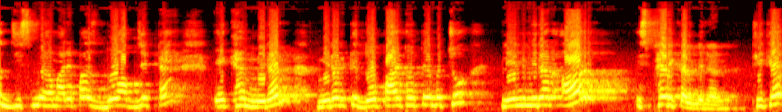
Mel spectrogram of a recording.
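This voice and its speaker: A man's voice: very high voice, darkish tone, reverberant, poor audio. A man teaching a physics lesson to children, asking questions and answering them himself, mixing English terms into his Hindi speech. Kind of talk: classroom lecture to children. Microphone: camera.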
